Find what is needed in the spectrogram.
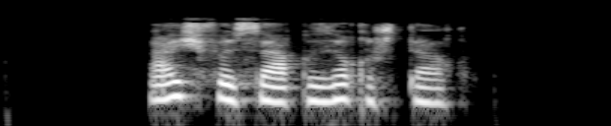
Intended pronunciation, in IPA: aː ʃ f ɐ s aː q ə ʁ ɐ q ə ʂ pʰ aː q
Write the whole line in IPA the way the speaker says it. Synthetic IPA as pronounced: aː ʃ f ɐ s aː q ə z ɐ q ə ʂ tʰ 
